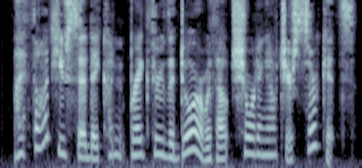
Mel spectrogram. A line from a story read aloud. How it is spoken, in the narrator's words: Nissa whispered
